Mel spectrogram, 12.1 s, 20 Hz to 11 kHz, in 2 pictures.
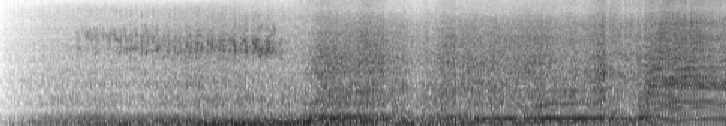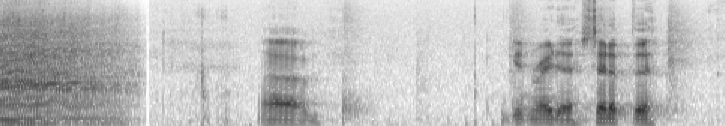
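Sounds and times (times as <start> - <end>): car engine revving: 0.0 - 7.3.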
